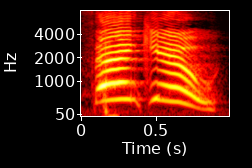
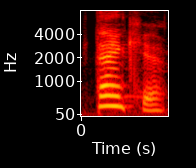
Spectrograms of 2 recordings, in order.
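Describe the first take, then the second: First: It is said loudly and fervently. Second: It is said quietly and casually.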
